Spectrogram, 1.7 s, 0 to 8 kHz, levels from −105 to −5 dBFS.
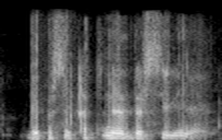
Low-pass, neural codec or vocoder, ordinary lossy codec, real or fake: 7.2 kHz; codec, 24 kHz, 6 kbps, HILCodec; AAC, 48 kbps; fake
